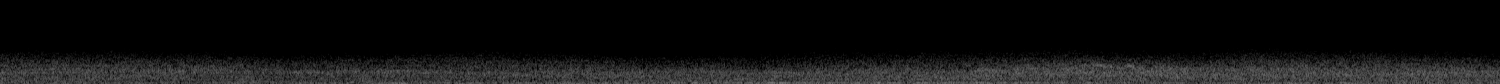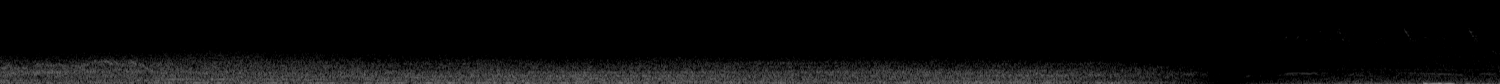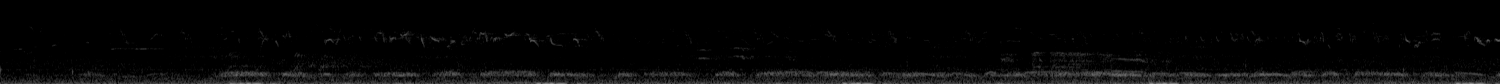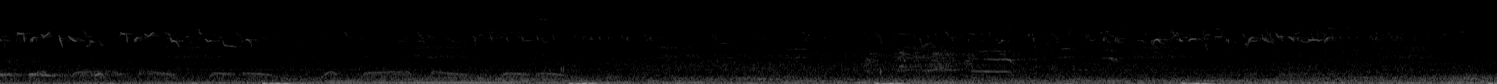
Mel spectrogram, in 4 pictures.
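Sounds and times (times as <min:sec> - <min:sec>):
small birds chirping: 0:27.6 - 0:59.8.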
